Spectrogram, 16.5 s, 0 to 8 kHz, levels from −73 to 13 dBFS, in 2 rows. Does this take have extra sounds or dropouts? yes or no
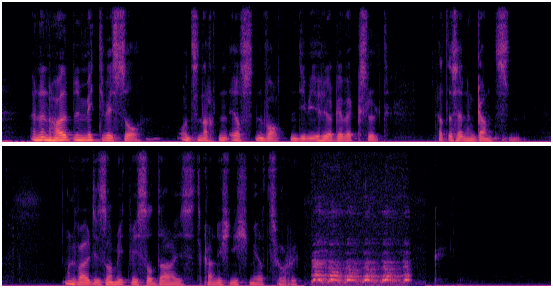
yes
